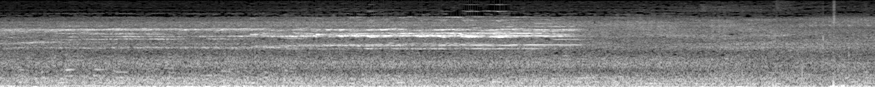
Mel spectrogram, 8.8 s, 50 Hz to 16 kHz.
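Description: An Alstom Coradia LINT 54 diesel multiple unit pulling in and braking, with a high multi-tone squeal that swells and then stops about six seconds in, over the train's low rumble.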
